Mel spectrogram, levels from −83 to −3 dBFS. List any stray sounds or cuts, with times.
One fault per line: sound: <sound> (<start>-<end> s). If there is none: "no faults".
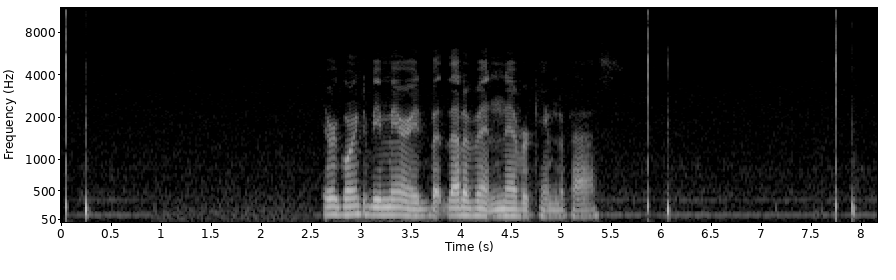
no faults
